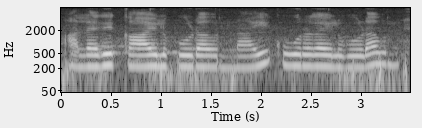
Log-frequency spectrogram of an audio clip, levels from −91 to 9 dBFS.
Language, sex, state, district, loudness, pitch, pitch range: Telugu, female, Andhra Pradesh, Sri Satya Sai, -15 LUFS, 220 Hz, 220-235 Hz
